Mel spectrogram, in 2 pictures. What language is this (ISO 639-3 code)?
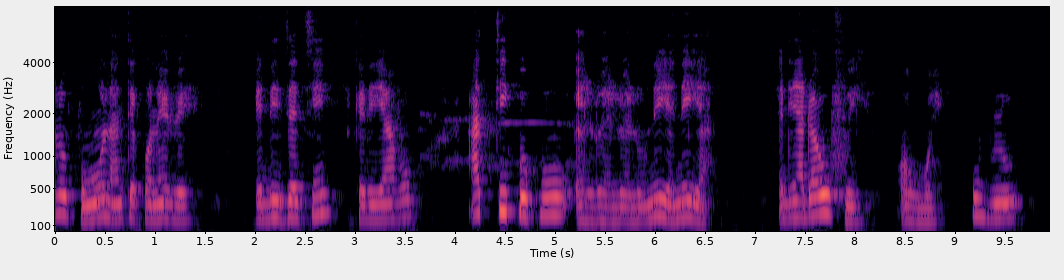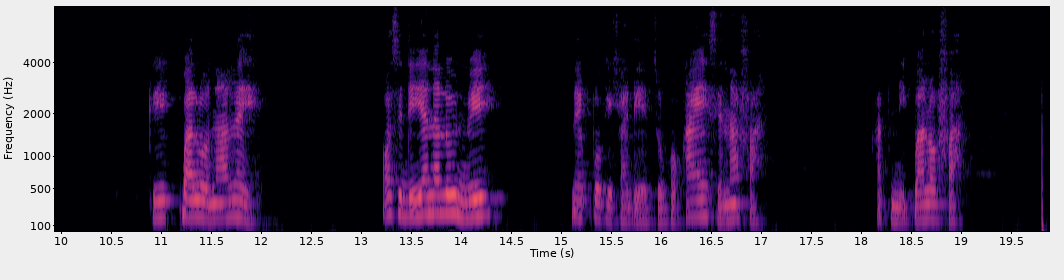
kpo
